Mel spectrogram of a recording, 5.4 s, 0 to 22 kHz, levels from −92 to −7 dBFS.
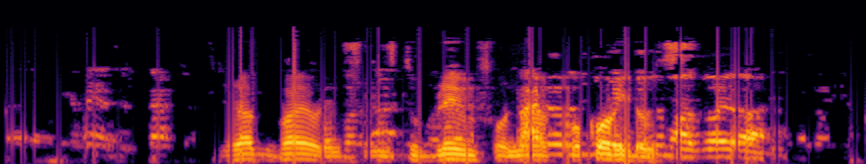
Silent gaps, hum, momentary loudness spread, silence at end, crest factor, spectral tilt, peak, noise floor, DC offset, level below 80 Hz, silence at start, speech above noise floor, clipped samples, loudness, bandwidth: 0.87-0.93 s, 1.26-1.31 s; none; 20 LU; 0.25 s; 20 dB; -5 dB/octave; -4 dBFS; -43 dBFS; under 0.1%; -50 dBFS; 0.1 s; 23 dB; under 0.1%; -21 LUFS; 11.5 kHz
